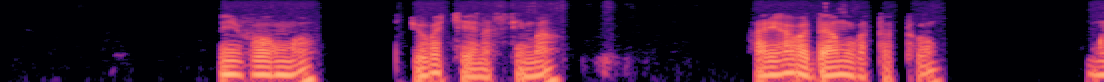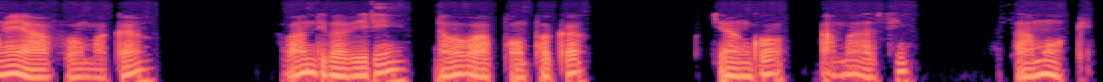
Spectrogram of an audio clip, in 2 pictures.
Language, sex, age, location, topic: Kinyarwanda, male, 25-35, Kigali, health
